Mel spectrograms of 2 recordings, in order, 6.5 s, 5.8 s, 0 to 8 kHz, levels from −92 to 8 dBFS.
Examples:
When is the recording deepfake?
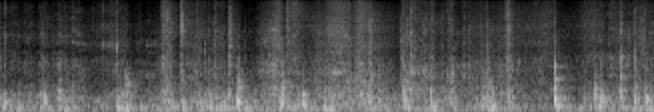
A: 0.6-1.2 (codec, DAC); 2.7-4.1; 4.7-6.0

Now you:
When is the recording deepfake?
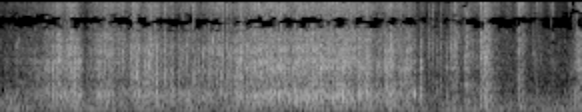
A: none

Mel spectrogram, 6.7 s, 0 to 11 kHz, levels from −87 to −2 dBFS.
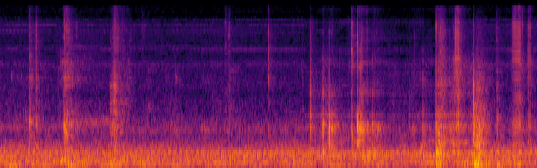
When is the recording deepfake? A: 3.8-5.9 (codec, SNAC)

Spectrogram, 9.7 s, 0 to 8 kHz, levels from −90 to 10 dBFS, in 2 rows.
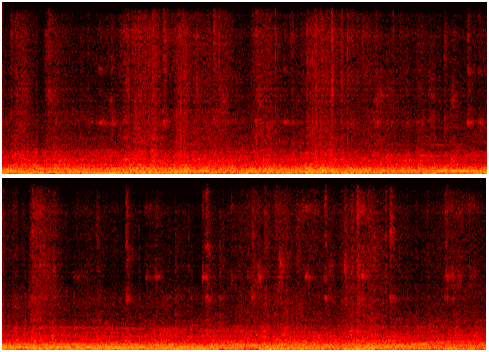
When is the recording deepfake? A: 0.0-9.7 (codec, DAC)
